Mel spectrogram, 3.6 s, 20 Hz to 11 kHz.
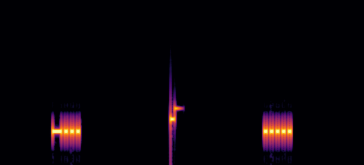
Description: Morse code, heard as a keyed tone, about 40 wpm, 700 Hz. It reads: B 5
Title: Single Letter-Number 40wpm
